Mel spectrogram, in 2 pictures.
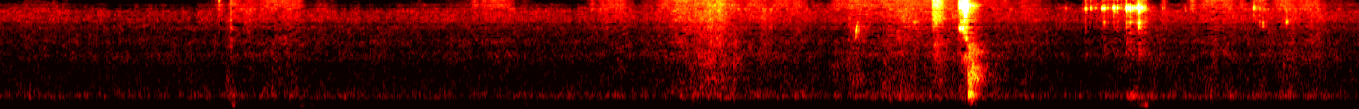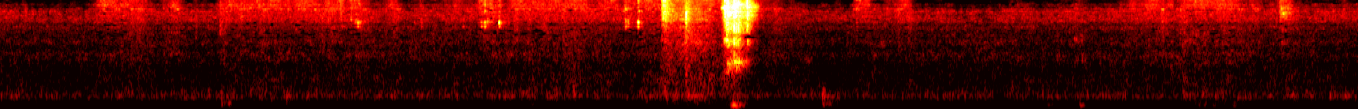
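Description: Hands and small fly-tying tools working at a vise: scattered soft clicks and rustles over a faint steady hiss, with sharper knocks about six and a half, seven and a half and fourteen seconds in.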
